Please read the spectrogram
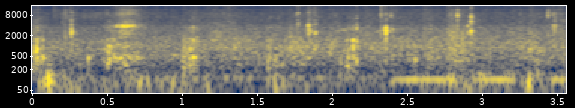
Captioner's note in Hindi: नाक से की जाने वाली आवाज़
